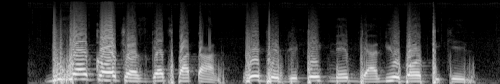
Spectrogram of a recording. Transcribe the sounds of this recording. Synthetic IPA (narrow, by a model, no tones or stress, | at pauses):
difɾɛ̃nkɔlt͡ʃɔsɡɛtpata̰nwededeteknẽmdɛanjubɔlpikĩn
